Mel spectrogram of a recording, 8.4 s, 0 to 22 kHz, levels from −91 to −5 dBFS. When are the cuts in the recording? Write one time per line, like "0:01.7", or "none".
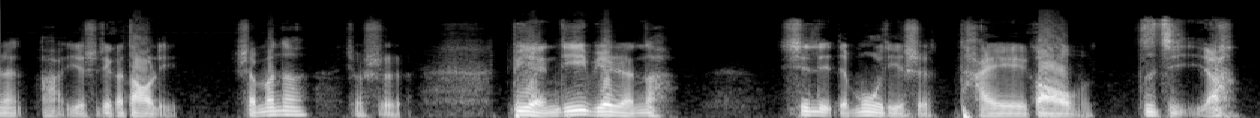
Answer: none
